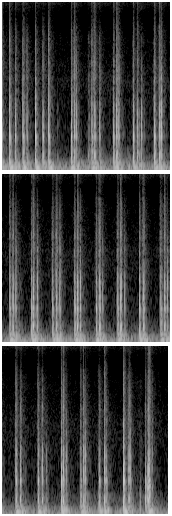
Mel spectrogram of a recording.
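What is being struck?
Plastic steering wheel airbag cover.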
